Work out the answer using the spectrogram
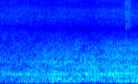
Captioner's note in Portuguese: som de água na fonte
